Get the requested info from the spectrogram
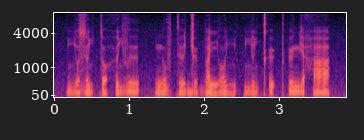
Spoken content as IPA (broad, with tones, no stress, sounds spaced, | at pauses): ʎ o˨ z ɵ˨ ʎ t o˨ h ɵ˦ ʎ v ɨ˦ | n u˨ v t ɨ˨ ɟ ʉ˨ b a˨ ɲ o˨ ʎ | ʎ ɵ˨ ʎ kʼ ʉ˨ ʔ pʼ ʉ˦ mʲ a˦ h a˦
